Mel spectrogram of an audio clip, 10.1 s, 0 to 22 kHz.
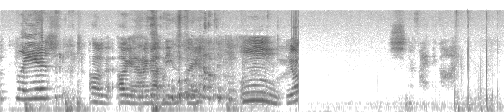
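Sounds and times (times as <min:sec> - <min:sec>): woman whispering: 0:07.8 - 0:09.2.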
